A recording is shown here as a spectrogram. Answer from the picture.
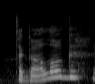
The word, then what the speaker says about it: Tagalog: I mean, when you can, so you can understand it's, I know how you spell, but how do you say Tagalog? – Tagalog. T-A-G-A-L-O-G.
